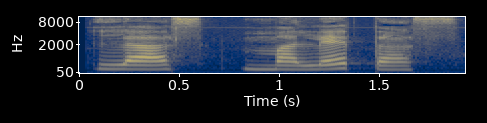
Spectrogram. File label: "maletas", Spanish; learn spanish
